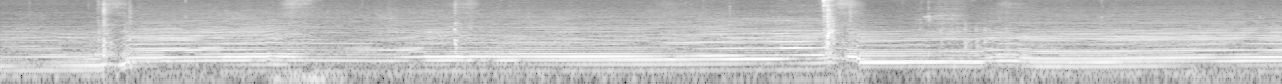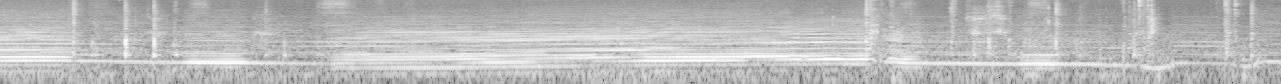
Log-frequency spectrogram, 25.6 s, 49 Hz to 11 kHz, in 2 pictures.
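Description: A Honda S2000 engine in the Assetto Corsa racing game, on a cold engine, revs and climbs through the gears with a steady whining drone, rising in pitch with sharp breaks at each shift, loud and alone.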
